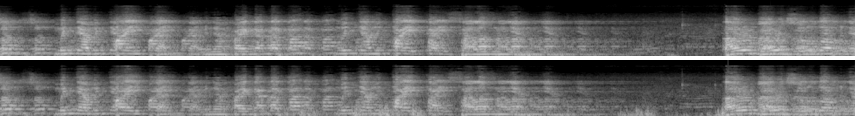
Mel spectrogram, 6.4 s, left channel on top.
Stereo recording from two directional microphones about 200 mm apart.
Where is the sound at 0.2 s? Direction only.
25° right (ahead or behind).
